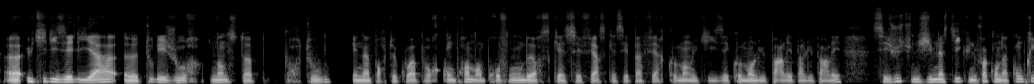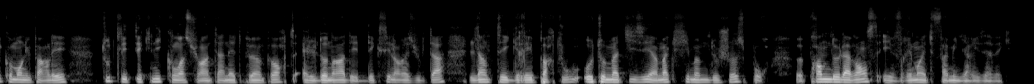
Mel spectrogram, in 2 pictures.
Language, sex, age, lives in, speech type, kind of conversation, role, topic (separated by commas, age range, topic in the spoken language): French, male, 35-39, France, conversation, podcast, guest, Quelle place les petits artisans auront-ils, selon toi, dans un monde ultra-numérique ?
